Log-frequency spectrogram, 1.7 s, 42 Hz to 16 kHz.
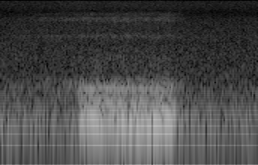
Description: Aaron the 3 year old Cavalier King snoring.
